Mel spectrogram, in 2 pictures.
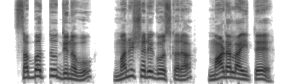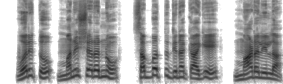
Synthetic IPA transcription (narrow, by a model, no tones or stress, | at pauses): sɐbːɐt̪ːud̪inɐʋu | mɐnuʂjɐɾiɡoːskɐɾɐ | maːɽɐlaːjit̪e | ʋoɾit̪umɐnuʂjɐɾɐnːu | sɐbːɐt̪ːud̪inɐkːaːɡi | maːɽɐlilːɐ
